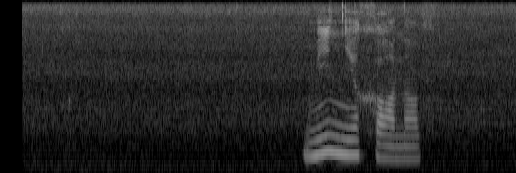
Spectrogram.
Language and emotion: Russian, neutral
